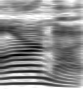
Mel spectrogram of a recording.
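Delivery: falling intonation, pitch dropping on I in aren't I. Drilling question tags with the intonation going down: falling intonation at the end. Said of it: "Let's let the intonation fall down".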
